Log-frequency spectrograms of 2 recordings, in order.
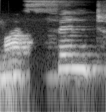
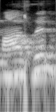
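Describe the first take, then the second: First: The middle consonant is a hissing s sound. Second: The middle consonant is a buzzing z sound. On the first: The speaker calls it right. "কিন্তু মাসেন্ট হবে। স" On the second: The speaker calls it wrong. "এর মাজেন্ট হবে না"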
